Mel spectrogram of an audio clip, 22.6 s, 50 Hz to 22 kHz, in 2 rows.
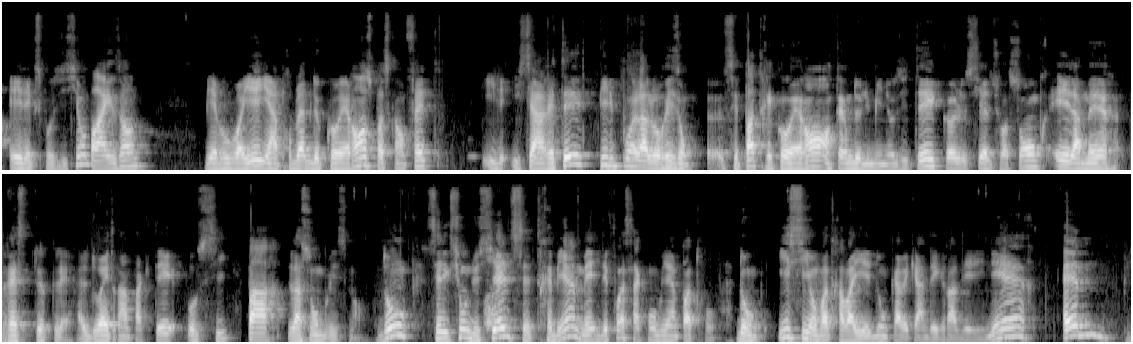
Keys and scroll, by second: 15.9 BackSpace, 21.8 m.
